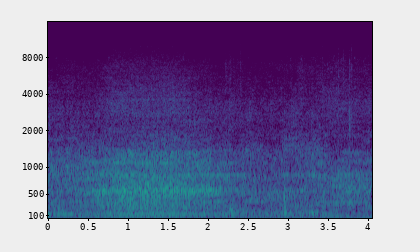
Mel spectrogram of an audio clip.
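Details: John Deere 8530 tractor diesel just after changing fuel filters, the primary clogged with dirt, owner suspects vandalism: steady low idle with an even beat and no misses or knocks. Running normally.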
